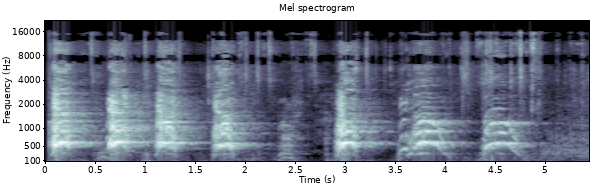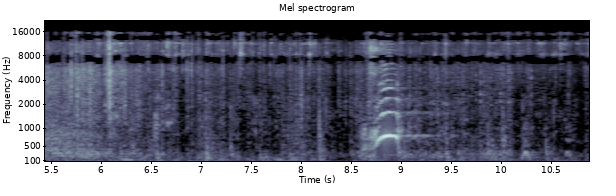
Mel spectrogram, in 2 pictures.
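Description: Beagles barking at a door: seven loud, quick barks over the first five seconds, then a single pitched yelp that rises and falls, just before the ninth second.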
